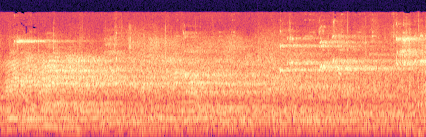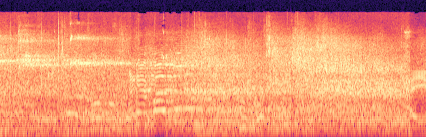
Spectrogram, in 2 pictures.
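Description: Echoing sports-hall din of an indoor futsal game: voices of players and onlookers, a ball being kicked and bouncing on the hard court floor, and short high squeaks of shoes on the court.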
